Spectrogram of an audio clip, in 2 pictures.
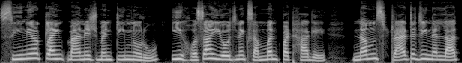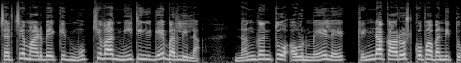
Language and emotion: Kannada, angry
